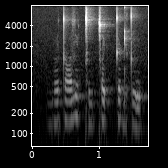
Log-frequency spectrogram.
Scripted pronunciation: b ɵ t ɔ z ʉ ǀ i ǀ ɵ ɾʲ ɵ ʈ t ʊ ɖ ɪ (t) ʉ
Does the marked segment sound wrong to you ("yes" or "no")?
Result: no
